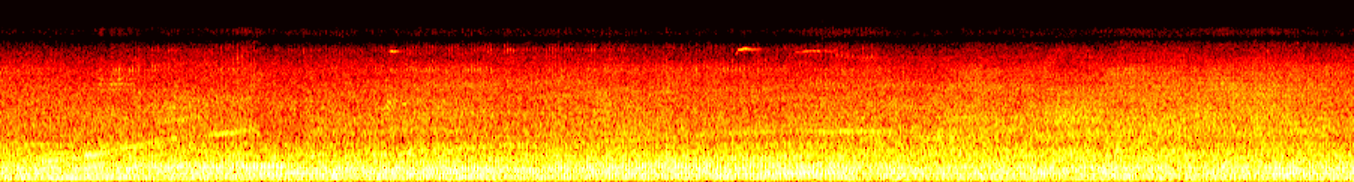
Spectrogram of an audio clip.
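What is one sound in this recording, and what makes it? Many motor scooter engines hum and buzz in dense city traffic.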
